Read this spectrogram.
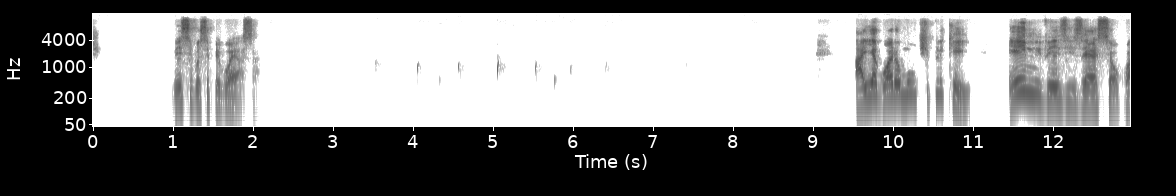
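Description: A man speaks with animation over an online call.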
